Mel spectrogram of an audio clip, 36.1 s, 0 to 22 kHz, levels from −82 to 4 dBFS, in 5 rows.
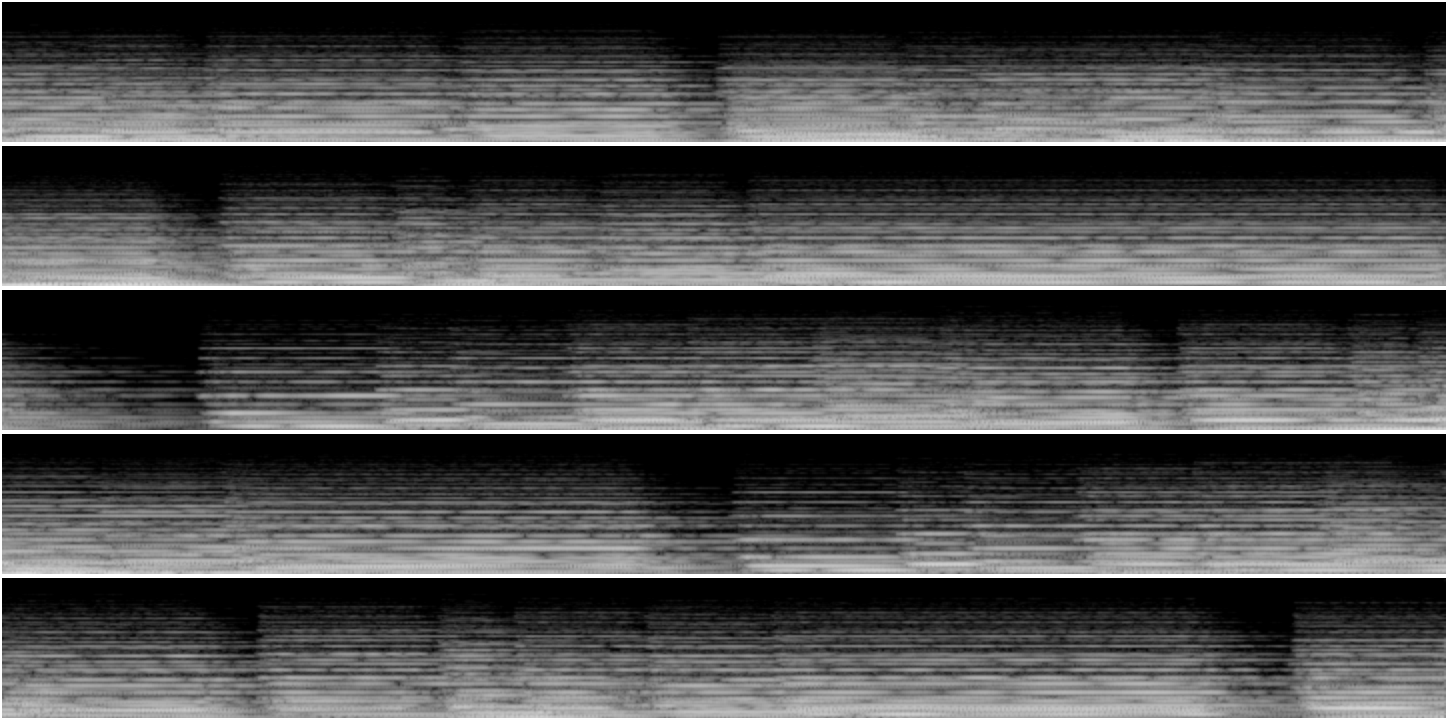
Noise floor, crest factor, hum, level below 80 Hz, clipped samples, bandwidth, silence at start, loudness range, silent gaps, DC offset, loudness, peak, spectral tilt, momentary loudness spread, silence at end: -41 dBFS; 16 dB; none; -22 dBFS; under 0.1%; 8.4 kHz; 0 s; 3 LU; none; under 0.1%; -18 LUFS; -2 dBFS; -7.5 dB/octave; 5 LU; 0 s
